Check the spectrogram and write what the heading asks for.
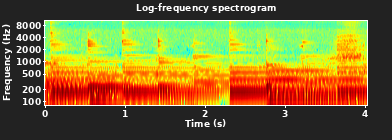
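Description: Solo acoustic guitar playing alone, picked chords over a stepping bass line, fading a little before a new chord is struck about two seconds in.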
